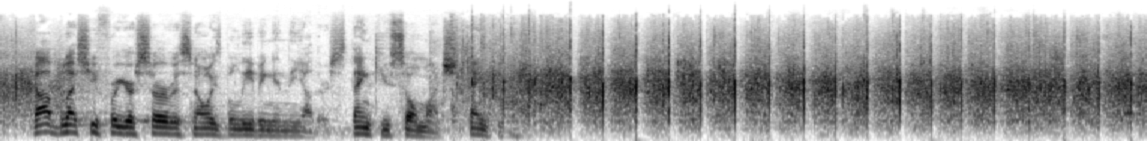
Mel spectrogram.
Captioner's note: applause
